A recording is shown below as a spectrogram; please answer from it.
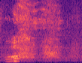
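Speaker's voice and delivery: laugh-cry. Real, not acted. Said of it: "I actually feel like crying".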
